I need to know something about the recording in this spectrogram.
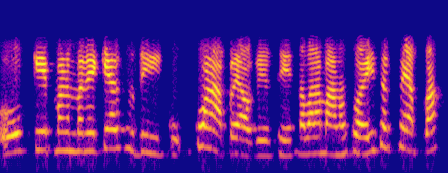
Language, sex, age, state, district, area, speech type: Gujarati, female, 18-30, Gujarat, Ahmedabad, urban, conversation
